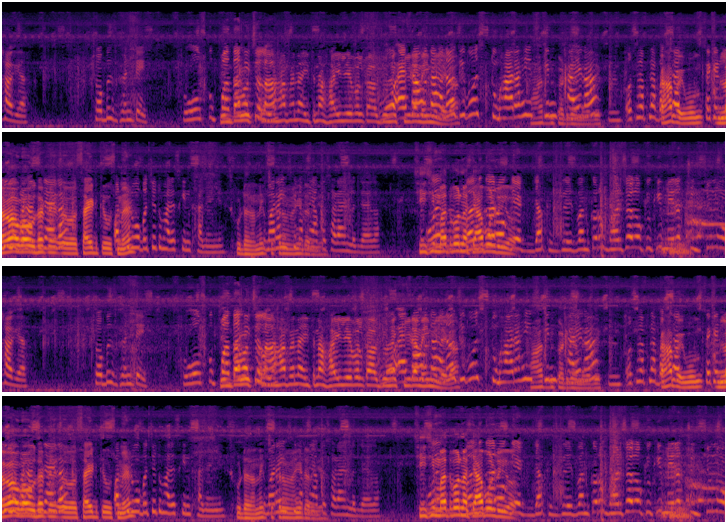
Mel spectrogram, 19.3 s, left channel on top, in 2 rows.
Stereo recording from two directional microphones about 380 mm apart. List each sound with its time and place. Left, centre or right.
0.0 s speech: centre
5.7 s speech: centre
7.1 s speech: centre
7.5 s speech: centre
10.2 s speech: left
10.5 s speech: centre
11.3 s speech: left
12.7 s speech: centre
13.7 s speech: left
15.1 s speech: centre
